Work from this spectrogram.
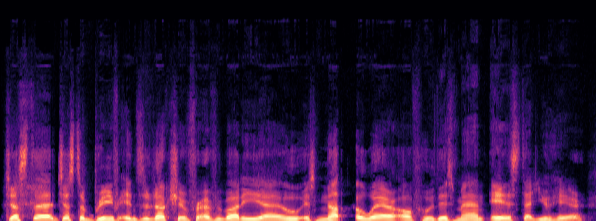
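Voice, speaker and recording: A man's voice: a little high, steady tone, moderate pace, darkish tone, no room sound, studio quality. A young man hosting a podcast over a video call, upbeat and welcoming as he greets his guest and listeners. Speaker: podcast host. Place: home studio, indoors. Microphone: studio mic on boom arm, video call.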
